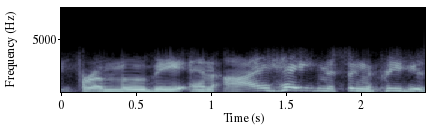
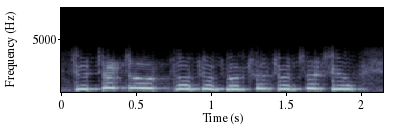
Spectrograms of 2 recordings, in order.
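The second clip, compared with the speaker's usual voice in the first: imitated phone ring; 12 semitones higher, 3 dB louder than usual.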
